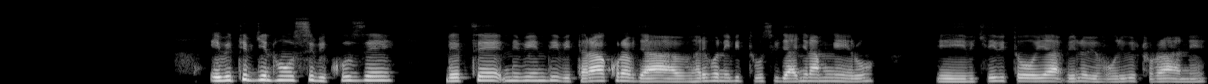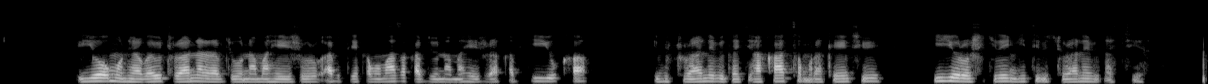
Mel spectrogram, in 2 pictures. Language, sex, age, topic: Kinyarwanda, female, 36-49, health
